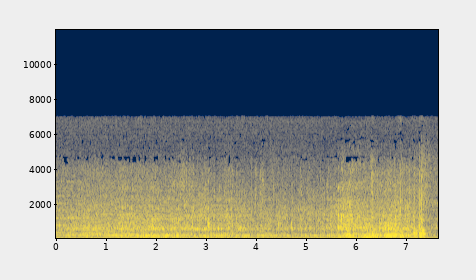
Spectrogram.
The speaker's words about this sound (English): When this proved unsuccessful, I drove the rest of the way home, arriving there 10 minutes later.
